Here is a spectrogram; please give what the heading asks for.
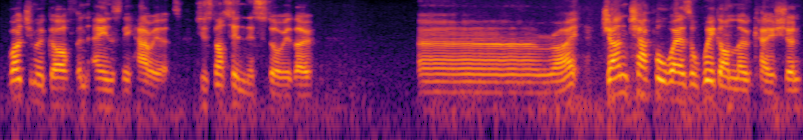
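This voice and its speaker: Male review host, droll delivery, bright and animated, dry recording. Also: medium pitch, no echo, low-quality recording. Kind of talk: wry reading of episode review notes.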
